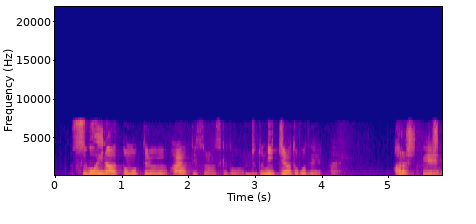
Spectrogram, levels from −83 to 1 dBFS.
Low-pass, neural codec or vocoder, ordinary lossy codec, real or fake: 7.2 kHz; none; none; real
